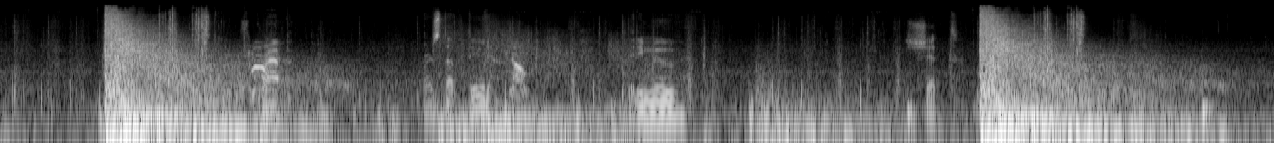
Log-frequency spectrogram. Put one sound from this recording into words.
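A sniper rifle fires a loud, sharp shot that rings out and fades.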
